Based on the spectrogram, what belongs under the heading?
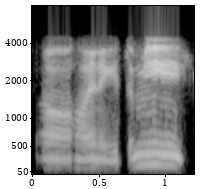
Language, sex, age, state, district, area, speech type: Assamese, male, 18-30, Assam, Majuli, urban, conversation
